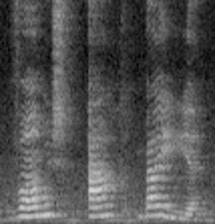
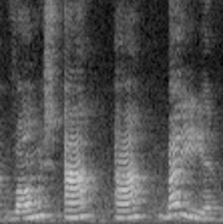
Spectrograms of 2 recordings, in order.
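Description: First: À in Vamos à Bahia slow and stressed; crase demo. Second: À held long before Bahia. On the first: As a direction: lean on à as a fused a-a. (Vamos à Bahia, devagar, marcando o à) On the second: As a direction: hold à as a double a, then Bahia. (à alongado, como dois as) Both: Shown as a demonstration. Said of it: "É o mesmo que a, a".

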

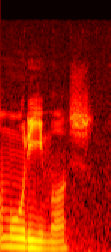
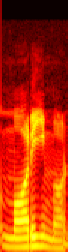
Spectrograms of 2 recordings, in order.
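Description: First: "murimos" said with a u, mu-ri-mos, quoting the friend's mistake; mocking the wrong word. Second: "morimos" said with a clear o in the first syllable, mo-ri-mos; correcting a friend with "morimos", mo not mu; correct pronunciation. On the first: Quoting his friend's error, says "murimos" with a u. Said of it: "Es mo-, morimos". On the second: Correcting his gaming friend, says "morimos" with a clear o. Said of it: "no murimos". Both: Shown as a demonstration.

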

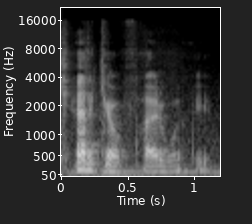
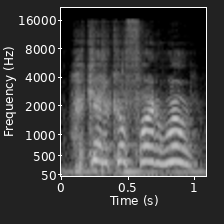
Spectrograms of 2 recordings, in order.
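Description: First: Quiet. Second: Much higher, squeaky put-on voice; silly high voice. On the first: Pretend. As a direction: lower and softer, resigned. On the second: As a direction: squeak it out like a cartoon.

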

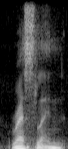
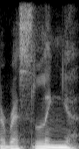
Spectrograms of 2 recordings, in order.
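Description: First: "Wrestling" said as "wrestlin'", ending on n; dropped G. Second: "wrestling" with its final ng sounded; full ING ending. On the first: Teacher shows the changed pronunciation, "Wrestling" with dropped G. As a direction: cut the g off "Wrestling". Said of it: "A pronúncia muda". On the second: Teacher shows what not to say, "wrestling" with full ng. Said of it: "Não é wrestling". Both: Shown as a demonstration.

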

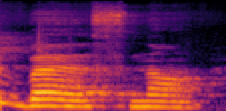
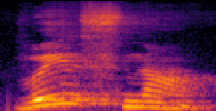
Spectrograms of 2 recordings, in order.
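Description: First: «весна» slowly, with a full е in the first syllable; clear е. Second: «весна» slowly, first vowel said as a full и. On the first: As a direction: overpronounce the е in «весна». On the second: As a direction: overpronounce «весна» as висна. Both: Shown as a demonstration. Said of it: "е чи и".

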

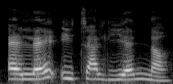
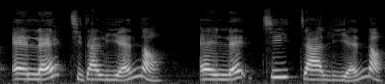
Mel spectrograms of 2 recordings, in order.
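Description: First: Elle est italienne with silent t in est; slow elle est italienne, no t linking the words; elle est italienne said as "el-ay ee-ta-lyen"; without liaison. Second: Elle est italienne with est's t linked onto italienne; elle est italienne said as "el-ay tee-ta-lyen"; with liaison. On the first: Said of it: "可连可不连". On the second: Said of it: "那你会听到连读的情况". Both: Shown as a demonstration.

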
